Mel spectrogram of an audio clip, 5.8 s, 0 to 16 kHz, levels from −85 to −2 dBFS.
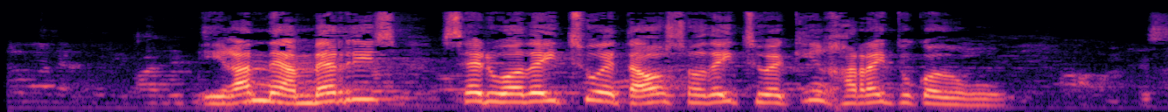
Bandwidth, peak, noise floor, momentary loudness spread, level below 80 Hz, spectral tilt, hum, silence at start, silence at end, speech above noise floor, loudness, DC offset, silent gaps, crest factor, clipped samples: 11.5 kHz; 0 dBFS; -43 dBFS; 12 LU; -64 dBFS; -3 dB/octave; none; 0.15 s; 0.05 s; 27 dB; -16 LUFS; under 0.1%; none; 18 dB; under 0.1%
